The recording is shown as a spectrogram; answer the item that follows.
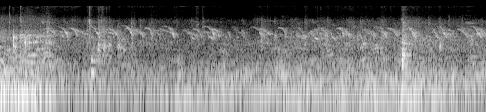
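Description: A small bird chirping, short high calls repeating about three or four times a second, faint over a crowd's murmur that drops away after the first second.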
